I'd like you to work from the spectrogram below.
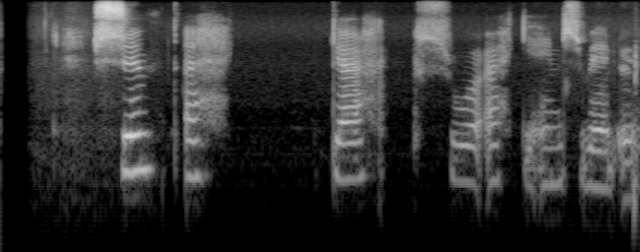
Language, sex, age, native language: Icelandic, female, 18-19, Icelandic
